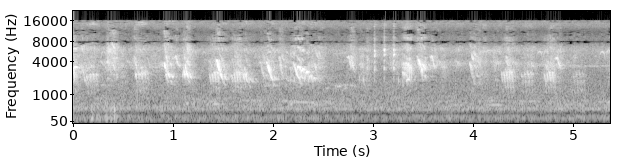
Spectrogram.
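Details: Recorded in 2014 at one of three purple martin houses: scratchy chirps and throaty gurgles from several birds, with busier bursts early and softer chatter later.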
